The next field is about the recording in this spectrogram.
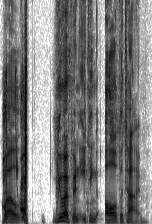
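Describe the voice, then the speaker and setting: A man reading the part of an earnest, easily exasperated upper-class gentleman in love, in a theatrical, lofty manner for a stage comedy. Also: medium pitch, expressive, a little slow, gravelly, heavy background noise.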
